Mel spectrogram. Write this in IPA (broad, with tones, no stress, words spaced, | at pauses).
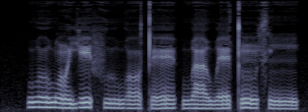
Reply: wo˧wɔ̃˨ je˧fu˨ wɔ˨tɛ̃˨˦ | wa˨wɛ˨˦tũ˦˨sĩ˨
